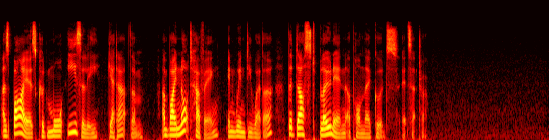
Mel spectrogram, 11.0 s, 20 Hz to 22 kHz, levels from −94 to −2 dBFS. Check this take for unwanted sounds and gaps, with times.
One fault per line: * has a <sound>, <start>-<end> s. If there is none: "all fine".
all fine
